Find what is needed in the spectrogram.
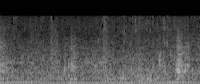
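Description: Fishing boat's engine running steadily, a low hum under wind and water noise.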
